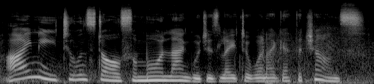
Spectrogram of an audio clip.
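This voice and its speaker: A woman's voice: lowish voice, animated, moderate pace, a little hiss or hum, close to an everyday voice. Imperious alien general, played by a woman. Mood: businesslike, confident. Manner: clipped commanding, drily sarcastic. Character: commanding female alien general, imperious and impatient. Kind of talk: scripted sci-fi audio drama acting.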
